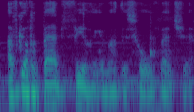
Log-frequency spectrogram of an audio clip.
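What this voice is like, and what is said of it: Quiet whisper, hard to hear. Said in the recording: “you're kind of quiet... I was whispering... It was like really hard to hear with your whisper.”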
